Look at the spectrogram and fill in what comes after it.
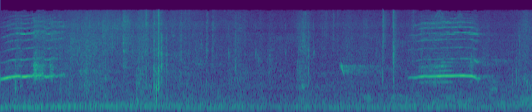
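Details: Baby monkey crying non-stop while its mother ignores it: two drawn-out, clear whistled cries, level then slightly falling, spaced about four seconds apart over low rumbling background noise.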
